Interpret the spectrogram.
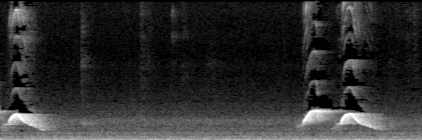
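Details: Pet budgerigar: one falling whistle, a pause of nearly three seconds, then a clear pair of rising-and-falling whistled notes, low hum in the background.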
